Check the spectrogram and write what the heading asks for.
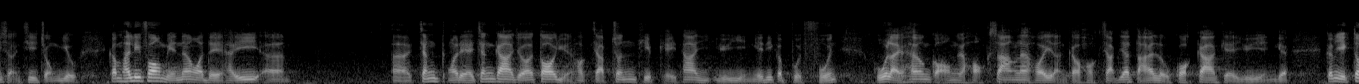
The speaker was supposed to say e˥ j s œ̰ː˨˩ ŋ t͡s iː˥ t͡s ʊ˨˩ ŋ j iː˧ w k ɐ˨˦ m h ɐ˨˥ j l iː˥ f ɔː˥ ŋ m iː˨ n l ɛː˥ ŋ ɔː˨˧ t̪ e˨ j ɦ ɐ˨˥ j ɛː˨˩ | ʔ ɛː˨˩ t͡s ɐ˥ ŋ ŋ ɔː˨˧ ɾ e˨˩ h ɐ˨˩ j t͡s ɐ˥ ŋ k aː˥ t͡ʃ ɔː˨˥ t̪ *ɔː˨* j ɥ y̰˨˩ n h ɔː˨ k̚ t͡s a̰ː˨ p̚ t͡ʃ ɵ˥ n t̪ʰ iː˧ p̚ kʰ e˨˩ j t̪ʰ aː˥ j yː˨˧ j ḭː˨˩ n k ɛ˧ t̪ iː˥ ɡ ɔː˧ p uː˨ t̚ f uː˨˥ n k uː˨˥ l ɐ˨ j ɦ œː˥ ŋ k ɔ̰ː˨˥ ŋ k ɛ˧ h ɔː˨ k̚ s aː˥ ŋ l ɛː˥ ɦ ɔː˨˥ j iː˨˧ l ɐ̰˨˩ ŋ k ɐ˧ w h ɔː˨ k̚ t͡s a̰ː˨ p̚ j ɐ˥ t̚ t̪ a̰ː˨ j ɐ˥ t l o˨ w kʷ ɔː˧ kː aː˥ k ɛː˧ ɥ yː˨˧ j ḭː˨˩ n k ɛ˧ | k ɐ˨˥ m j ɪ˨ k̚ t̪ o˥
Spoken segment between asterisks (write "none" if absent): ɔː˥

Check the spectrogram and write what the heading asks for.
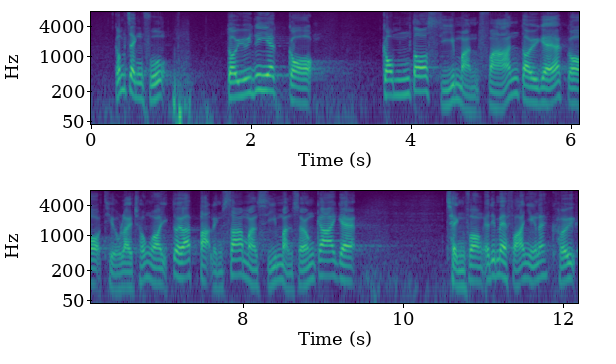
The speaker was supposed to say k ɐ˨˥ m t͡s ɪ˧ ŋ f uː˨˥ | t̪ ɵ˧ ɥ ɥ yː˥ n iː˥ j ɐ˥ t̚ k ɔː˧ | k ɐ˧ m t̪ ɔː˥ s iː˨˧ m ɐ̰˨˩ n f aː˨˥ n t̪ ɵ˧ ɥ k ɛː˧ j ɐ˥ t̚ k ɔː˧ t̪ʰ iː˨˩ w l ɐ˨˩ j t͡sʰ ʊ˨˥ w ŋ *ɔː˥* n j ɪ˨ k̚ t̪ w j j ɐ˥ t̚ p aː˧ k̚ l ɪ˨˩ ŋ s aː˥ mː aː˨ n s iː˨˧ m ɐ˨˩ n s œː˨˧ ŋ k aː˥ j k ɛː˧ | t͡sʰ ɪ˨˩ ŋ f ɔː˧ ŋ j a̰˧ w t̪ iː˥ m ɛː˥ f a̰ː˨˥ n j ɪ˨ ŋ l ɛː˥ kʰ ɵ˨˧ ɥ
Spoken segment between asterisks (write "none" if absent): ɔː˨˧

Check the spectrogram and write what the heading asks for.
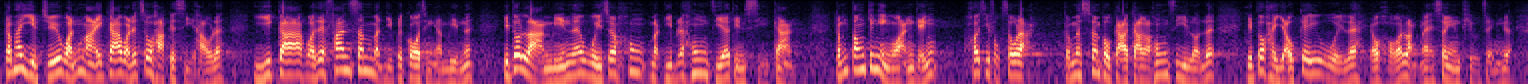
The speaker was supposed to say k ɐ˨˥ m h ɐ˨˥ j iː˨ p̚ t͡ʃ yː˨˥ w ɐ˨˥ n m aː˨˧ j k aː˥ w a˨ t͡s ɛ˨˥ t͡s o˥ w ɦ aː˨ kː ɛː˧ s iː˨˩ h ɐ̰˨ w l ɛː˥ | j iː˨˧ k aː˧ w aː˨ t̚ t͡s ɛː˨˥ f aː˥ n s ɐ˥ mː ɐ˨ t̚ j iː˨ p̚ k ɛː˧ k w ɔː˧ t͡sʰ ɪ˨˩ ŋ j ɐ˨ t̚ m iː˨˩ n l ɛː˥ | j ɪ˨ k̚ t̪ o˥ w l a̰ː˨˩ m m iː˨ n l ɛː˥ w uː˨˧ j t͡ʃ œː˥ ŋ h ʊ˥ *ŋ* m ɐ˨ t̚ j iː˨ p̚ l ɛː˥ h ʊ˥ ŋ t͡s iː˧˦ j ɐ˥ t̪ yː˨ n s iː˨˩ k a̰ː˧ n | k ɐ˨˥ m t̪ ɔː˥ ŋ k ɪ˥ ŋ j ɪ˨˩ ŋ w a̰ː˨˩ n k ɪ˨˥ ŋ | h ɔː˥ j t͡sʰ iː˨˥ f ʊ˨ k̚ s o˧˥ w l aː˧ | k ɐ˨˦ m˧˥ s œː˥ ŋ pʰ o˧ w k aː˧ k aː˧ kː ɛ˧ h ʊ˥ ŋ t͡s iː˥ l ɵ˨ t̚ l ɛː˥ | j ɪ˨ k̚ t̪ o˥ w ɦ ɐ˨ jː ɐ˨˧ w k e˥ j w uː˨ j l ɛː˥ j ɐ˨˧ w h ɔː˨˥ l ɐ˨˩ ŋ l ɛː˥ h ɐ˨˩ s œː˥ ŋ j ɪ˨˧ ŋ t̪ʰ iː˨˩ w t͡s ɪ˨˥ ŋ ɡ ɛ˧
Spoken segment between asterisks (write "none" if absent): ŋ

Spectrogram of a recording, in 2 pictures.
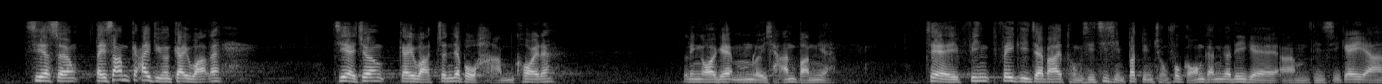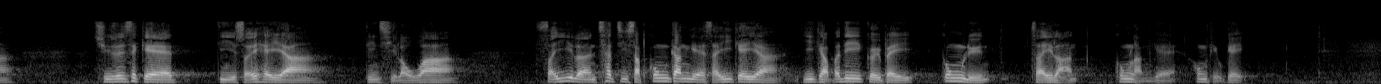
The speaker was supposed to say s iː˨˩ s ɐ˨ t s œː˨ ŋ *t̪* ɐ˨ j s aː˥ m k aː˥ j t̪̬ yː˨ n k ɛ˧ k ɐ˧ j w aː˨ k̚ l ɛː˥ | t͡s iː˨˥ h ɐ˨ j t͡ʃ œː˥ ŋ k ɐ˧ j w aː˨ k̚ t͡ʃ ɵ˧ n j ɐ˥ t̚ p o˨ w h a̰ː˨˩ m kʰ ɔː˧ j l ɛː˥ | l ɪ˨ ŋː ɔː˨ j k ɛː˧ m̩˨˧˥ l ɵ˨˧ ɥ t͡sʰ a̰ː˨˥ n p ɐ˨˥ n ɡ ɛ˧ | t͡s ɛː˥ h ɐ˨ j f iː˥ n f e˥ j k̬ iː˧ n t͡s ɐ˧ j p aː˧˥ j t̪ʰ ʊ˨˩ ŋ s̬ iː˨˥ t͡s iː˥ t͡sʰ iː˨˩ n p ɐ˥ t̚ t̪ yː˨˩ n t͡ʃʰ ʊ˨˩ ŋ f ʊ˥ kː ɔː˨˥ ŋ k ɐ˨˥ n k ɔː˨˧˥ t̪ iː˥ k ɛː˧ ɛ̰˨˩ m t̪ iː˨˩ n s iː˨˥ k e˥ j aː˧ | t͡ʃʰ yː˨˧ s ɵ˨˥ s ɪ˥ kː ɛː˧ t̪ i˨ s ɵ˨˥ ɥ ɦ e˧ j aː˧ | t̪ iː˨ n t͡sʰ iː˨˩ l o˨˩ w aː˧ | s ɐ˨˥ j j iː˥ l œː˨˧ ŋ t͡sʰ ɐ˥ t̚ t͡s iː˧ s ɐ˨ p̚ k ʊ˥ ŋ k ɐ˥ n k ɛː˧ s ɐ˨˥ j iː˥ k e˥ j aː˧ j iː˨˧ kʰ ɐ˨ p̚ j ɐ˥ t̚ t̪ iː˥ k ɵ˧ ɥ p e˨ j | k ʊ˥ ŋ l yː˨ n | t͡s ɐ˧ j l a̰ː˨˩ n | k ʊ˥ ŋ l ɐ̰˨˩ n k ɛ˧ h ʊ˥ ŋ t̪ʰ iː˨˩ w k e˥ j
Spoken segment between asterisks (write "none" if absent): t̪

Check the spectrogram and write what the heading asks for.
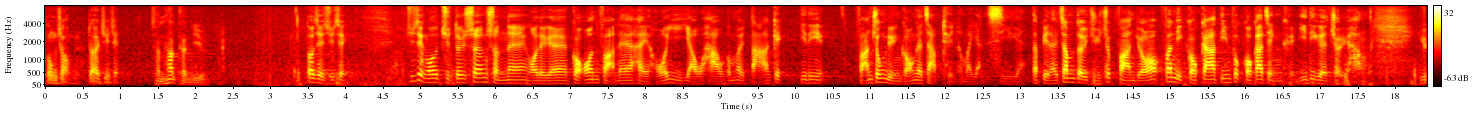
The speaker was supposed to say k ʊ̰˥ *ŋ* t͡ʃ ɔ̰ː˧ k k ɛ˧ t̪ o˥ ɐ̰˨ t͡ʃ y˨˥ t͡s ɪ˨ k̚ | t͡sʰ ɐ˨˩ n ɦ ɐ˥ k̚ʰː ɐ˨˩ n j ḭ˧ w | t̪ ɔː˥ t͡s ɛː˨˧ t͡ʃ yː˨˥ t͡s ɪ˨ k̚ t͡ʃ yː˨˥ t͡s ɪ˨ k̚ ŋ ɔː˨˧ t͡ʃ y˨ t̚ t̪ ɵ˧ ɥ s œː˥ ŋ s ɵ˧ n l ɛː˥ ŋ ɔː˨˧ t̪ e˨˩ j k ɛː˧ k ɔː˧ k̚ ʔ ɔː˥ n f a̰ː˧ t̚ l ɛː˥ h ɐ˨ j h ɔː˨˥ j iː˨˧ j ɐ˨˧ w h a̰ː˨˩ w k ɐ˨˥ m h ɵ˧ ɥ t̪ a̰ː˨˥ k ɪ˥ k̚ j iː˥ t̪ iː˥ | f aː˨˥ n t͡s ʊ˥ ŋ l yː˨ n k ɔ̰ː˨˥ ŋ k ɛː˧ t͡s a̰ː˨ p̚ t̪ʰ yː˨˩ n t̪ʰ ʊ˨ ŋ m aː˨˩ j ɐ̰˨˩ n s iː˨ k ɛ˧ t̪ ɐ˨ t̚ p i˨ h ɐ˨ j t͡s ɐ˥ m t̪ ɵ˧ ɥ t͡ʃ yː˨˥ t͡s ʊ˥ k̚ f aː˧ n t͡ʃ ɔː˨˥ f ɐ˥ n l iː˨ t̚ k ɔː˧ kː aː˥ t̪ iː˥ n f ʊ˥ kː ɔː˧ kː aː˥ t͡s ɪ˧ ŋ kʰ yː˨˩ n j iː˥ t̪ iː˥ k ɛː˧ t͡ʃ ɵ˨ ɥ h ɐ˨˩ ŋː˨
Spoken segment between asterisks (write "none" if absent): ŋ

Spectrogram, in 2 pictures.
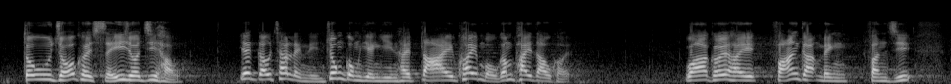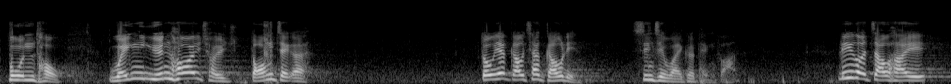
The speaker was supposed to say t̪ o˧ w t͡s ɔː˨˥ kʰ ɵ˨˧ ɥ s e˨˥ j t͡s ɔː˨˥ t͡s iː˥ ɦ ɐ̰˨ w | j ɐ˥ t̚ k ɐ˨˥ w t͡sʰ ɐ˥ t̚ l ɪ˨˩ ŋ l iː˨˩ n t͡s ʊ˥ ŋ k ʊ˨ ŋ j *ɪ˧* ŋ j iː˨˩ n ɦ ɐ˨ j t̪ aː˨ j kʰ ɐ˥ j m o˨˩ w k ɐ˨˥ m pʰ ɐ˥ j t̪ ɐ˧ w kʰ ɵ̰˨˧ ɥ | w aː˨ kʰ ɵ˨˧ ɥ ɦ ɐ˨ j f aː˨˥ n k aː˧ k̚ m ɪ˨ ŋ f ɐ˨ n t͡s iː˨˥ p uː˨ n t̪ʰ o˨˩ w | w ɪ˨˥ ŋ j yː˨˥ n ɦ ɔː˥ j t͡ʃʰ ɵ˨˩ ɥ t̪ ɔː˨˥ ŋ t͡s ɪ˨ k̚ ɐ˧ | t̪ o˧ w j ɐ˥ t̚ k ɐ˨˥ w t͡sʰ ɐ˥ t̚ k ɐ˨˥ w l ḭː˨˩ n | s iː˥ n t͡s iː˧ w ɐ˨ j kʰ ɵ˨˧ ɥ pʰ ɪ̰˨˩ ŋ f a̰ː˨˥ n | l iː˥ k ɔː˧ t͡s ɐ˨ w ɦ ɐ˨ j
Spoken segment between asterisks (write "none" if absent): ɪ˨˩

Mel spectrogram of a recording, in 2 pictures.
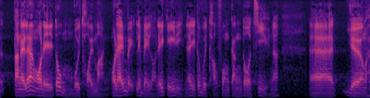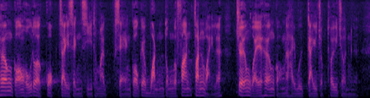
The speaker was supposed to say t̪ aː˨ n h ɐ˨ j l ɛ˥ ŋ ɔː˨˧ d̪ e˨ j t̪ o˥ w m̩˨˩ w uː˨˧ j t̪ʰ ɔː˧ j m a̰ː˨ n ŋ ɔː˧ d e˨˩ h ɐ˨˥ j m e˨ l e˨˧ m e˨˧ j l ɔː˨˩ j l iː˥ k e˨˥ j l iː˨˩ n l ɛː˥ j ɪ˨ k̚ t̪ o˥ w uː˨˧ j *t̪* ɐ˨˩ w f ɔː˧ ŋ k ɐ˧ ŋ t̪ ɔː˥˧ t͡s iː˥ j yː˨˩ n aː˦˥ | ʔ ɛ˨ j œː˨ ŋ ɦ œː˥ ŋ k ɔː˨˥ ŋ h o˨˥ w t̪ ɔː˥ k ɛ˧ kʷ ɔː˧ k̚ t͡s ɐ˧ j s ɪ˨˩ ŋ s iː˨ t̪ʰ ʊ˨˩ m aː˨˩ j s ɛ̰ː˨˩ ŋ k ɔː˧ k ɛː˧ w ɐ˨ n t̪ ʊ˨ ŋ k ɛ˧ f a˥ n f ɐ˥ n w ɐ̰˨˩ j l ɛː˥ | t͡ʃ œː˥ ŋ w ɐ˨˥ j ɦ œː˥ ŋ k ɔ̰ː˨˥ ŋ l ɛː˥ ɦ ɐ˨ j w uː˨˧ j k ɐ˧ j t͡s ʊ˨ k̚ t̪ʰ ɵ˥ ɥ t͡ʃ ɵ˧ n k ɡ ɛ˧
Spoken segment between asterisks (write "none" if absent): t̪ʰ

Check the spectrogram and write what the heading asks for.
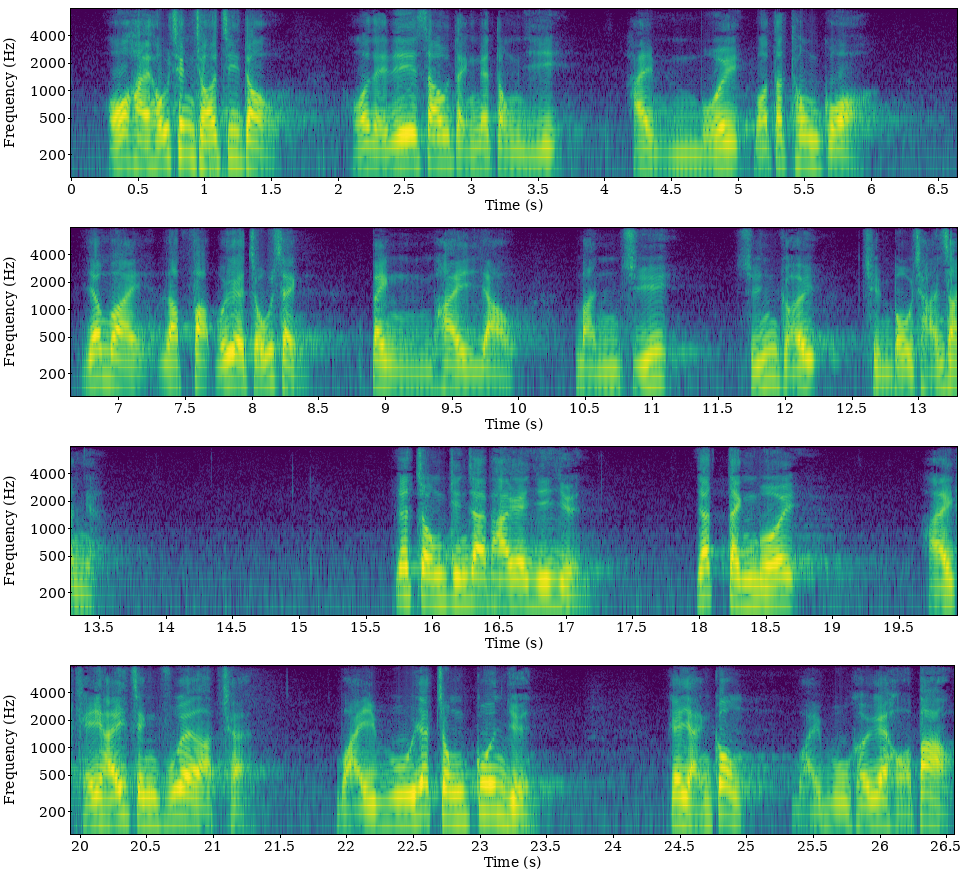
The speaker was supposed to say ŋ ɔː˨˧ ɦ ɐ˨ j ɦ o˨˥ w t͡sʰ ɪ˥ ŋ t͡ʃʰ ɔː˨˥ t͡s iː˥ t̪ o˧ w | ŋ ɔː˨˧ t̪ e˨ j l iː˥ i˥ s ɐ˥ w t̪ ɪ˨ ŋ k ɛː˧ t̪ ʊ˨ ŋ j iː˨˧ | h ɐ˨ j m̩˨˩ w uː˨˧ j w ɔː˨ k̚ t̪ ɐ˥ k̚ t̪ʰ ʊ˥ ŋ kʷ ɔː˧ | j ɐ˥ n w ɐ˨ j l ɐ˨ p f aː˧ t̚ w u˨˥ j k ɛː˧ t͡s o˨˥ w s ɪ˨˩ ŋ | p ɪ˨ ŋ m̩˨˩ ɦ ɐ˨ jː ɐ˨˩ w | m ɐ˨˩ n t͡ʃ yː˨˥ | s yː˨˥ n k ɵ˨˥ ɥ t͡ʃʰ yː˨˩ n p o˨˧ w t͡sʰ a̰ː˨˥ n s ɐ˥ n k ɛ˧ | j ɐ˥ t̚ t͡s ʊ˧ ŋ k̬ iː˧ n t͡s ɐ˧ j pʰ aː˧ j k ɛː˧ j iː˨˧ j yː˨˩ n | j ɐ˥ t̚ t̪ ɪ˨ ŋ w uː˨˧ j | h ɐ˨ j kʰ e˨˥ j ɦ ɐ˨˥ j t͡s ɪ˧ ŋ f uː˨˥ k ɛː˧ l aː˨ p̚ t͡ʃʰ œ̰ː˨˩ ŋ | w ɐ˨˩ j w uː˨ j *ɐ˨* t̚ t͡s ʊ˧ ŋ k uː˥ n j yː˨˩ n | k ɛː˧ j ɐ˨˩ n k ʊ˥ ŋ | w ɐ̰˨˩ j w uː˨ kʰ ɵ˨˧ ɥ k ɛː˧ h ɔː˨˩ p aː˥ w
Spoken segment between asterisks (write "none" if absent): ɐ˥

